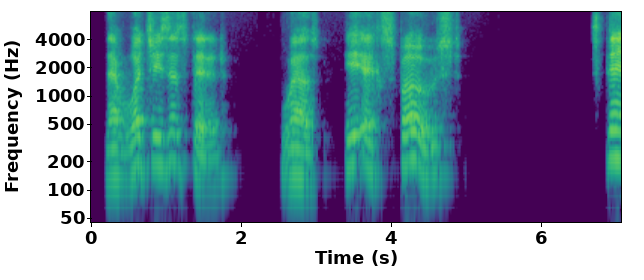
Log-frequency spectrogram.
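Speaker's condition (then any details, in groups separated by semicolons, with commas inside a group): ALS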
